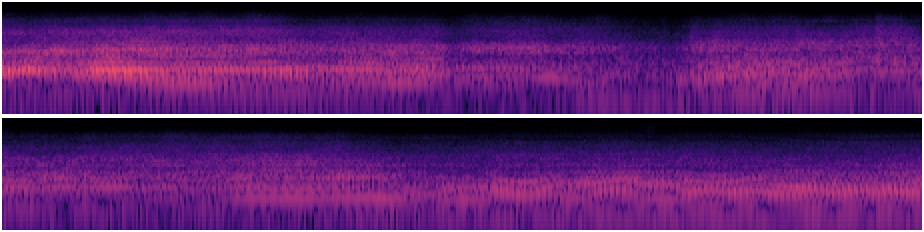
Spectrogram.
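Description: Race cars roar around a dirt speedway during a regular race program at Big O Speedway, engines loud and continuous with rising and falling revs as cars pass close by.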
